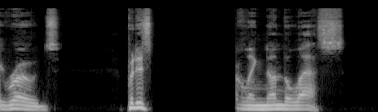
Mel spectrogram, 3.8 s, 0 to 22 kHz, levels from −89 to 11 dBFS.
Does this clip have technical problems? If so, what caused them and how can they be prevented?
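Yes. Speech cuts out from 1.51 to 2.38 s, right after "but it's". A brief fading buzz continues the last sound, then about 0.8 s of silence follows. Audio resumes with roughly 0.84 s missing. This is likely a long network dropout. Prevent it with a more stable connection and a larger jitter buffer.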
